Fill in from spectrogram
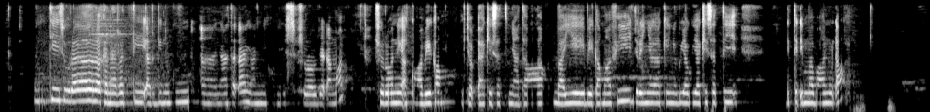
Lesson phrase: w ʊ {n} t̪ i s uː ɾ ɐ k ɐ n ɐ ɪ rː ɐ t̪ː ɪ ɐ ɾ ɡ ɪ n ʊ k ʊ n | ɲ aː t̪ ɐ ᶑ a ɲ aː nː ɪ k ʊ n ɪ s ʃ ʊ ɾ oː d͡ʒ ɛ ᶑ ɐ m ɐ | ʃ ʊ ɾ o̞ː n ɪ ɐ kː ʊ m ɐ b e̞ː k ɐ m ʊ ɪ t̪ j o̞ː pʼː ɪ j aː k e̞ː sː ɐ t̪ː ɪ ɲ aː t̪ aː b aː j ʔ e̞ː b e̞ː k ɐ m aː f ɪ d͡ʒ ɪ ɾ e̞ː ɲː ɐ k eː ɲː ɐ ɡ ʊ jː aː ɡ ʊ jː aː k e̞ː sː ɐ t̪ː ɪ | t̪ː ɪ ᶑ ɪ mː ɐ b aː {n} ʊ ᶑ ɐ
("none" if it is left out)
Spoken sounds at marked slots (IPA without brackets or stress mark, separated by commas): n, n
